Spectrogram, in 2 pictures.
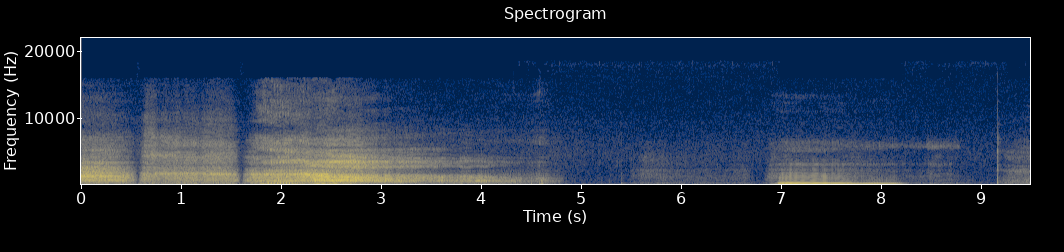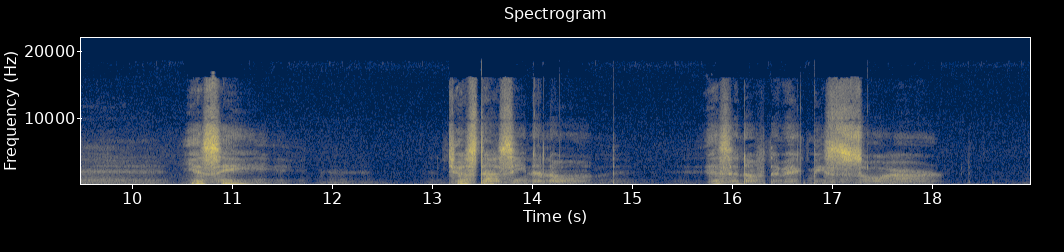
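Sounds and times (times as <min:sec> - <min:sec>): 
drawn-out voiced sigh: 0:00.0 - 0:04.8, 0:06.9 - 0:08.2
heavy breathy exhalations: 0:00.0 - 0:04.8
speech: 0:10.7 - 0:11.2, 0:13.2 - 0:14.2, 0:15.8 - 0:17.2.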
